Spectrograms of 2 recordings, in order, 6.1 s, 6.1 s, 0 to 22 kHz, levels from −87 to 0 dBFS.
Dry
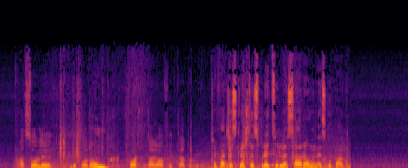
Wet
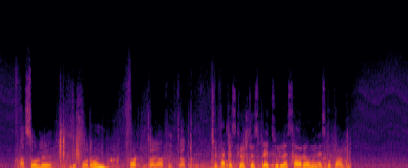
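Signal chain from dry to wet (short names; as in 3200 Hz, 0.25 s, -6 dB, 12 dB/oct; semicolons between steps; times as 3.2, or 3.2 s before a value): wow and flutter 140 cents; treble ducked by the level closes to 1900 Hz, closed at -22.5 dBFS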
